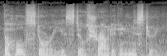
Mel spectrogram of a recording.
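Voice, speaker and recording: An actor playing a documentary narrator, reading a formal, steady briefing. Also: male voice, low-pitched, normal speed, slight background noise, poor audio. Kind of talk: scripted narration. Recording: music bed behind.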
